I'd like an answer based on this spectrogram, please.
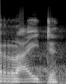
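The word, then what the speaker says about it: right: टी से ट और यहां पर जी एच साइलेंट रहता है इसका उच्चारण नहीं करते हैं तो लिखा गया राइट उसी तरीके से एन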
